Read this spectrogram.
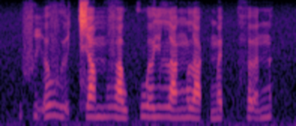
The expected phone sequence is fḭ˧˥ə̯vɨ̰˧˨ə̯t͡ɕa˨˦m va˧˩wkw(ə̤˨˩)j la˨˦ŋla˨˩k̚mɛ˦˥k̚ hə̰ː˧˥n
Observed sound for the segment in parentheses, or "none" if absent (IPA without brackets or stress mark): ə˧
